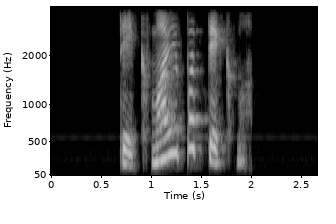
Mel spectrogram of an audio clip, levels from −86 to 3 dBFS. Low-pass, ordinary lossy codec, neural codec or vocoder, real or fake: 3.6 kHz; none; none; real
